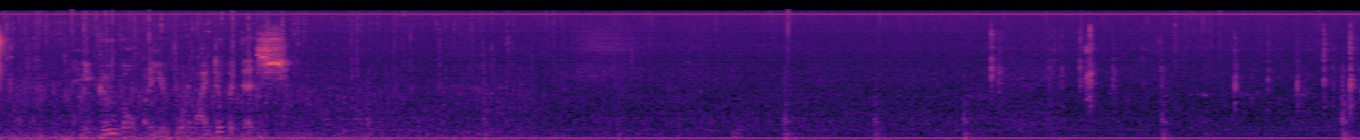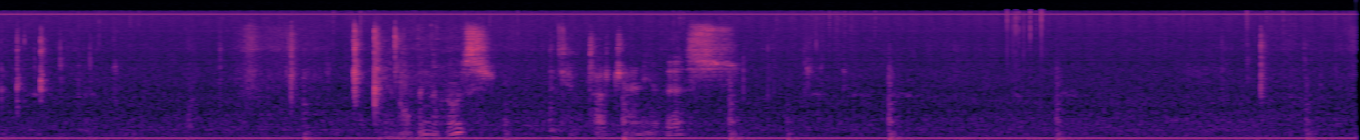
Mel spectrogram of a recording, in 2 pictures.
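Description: Footsteps creak slowly across a wooden floor.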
